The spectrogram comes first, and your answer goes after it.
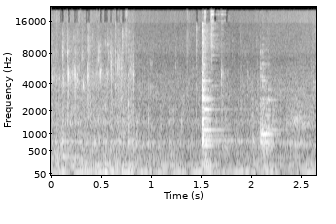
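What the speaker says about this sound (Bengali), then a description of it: "দেখুন ল্যাংচার মতো করে আমি ভেজে নেব।" Potato and fish roe chops frying in oil, a faint crackling sizzle in the background with a couple of brief clinks or scrapes as pieces are turned.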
